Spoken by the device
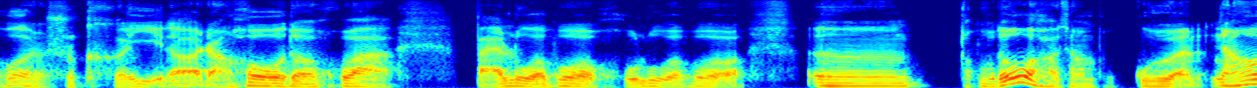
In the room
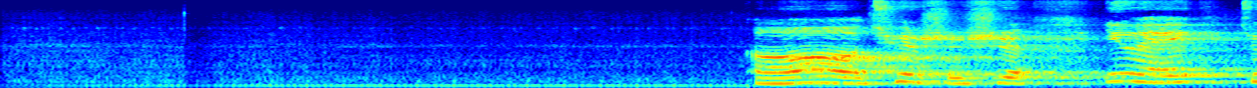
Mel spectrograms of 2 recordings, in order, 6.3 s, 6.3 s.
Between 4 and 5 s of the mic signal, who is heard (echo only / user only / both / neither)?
user only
